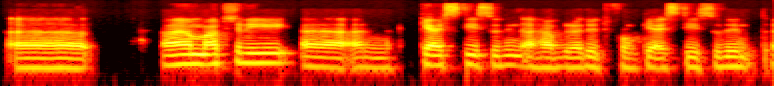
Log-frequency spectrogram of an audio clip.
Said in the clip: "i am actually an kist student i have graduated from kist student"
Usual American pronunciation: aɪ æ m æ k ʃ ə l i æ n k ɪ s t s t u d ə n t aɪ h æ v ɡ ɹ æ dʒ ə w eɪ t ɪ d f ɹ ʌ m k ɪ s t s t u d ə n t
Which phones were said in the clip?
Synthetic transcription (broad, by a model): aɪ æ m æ k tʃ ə l i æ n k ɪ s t s t u d ə n t aɪ h æ v ɡ ɹ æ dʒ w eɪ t f ɹ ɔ m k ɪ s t s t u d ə n t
